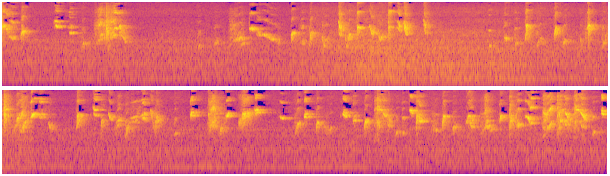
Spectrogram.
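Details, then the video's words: Sustained African goldfinch song, a long run of liquid twittering, tinkling chirps and trills, very high and fast, with a brief quieter stretch midway and a faint low hum throughout. "Amazing African goldfinch bird singing"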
